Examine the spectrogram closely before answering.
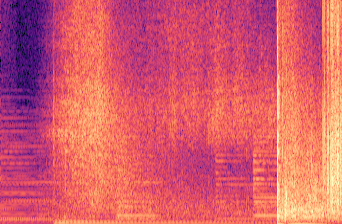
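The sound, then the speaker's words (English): A rocket launch effect: a deep, rumbling roar kicks in after half a second and holds over a steady musical tone, then a sharp, loud burst erupts near the end. “Just when the moon was losing hope, the people on Earth began to experiment with rockets.”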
